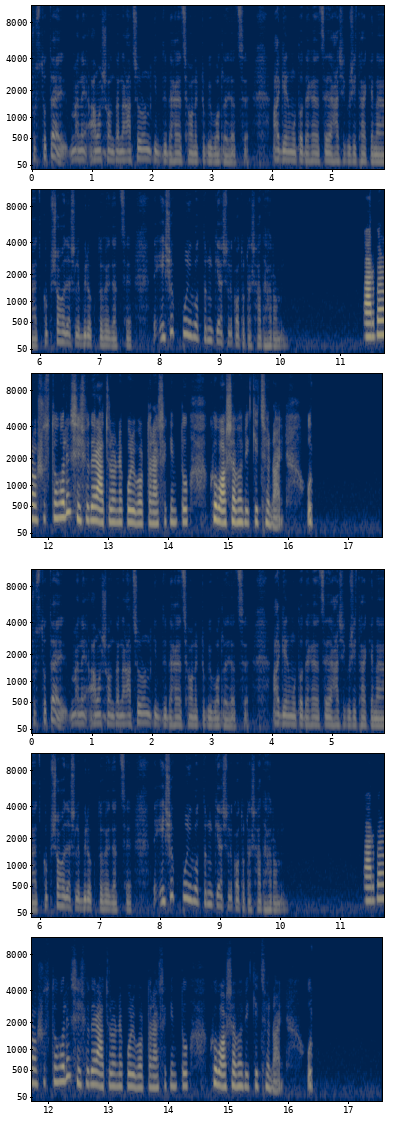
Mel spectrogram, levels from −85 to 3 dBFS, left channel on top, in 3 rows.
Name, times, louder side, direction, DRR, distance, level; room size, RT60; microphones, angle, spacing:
voice 1, 0.0-10.1, equal, 5° right, 2.8 m, -44 dB
voice 2, 11.4-16.4, left 6 dB, 90° left, 0.6 m, -32 dB
open air
head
